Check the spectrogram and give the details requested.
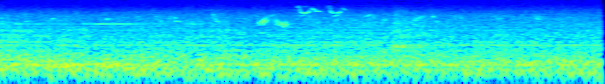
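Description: Steady low outdoor rumble with a few quick, high bird chirps about two to three and a half seconds in.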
